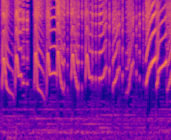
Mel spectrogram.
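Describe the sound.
Rat enemy sound from a video game: shrill, rapid squeaking made of many quick high-pitched chirps that sweep downward, chattering in a dense, nearly continuous stream.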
